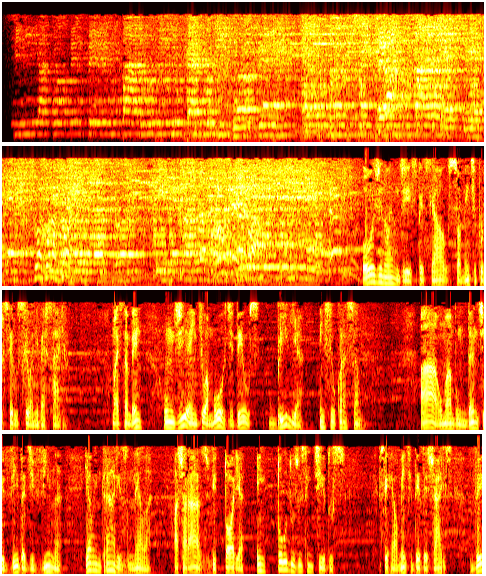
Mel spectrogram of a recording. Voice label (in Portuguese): Neutro Católico Masculino; ANIV. Evangelico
